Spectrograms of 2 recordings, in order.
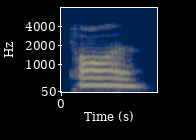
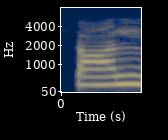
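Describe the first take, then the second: First: The vowel is a rounded 'aw'. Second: The vowel is an open, unrounded 'aa'. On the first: The speaker calls it right. "It's your टॉल" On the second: The speaker calls it wrong. "टाल नहीं"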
